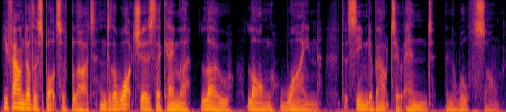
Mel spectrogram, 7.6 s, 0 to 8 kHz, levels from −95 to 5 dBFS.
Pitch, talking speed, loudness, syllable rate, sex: 90 Hz, 195 wpm, -22 LUFS, 4.7 syllables/s, male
